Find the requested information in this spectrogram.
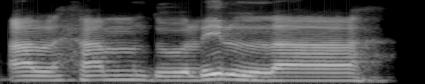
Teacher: maka dibaca dengan tebal Allah baik kemudian bawahnya lafadz Allah apabila huruf sebelumnya berharakat kasrah maka dibaca tarqiq Dibaca tipis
